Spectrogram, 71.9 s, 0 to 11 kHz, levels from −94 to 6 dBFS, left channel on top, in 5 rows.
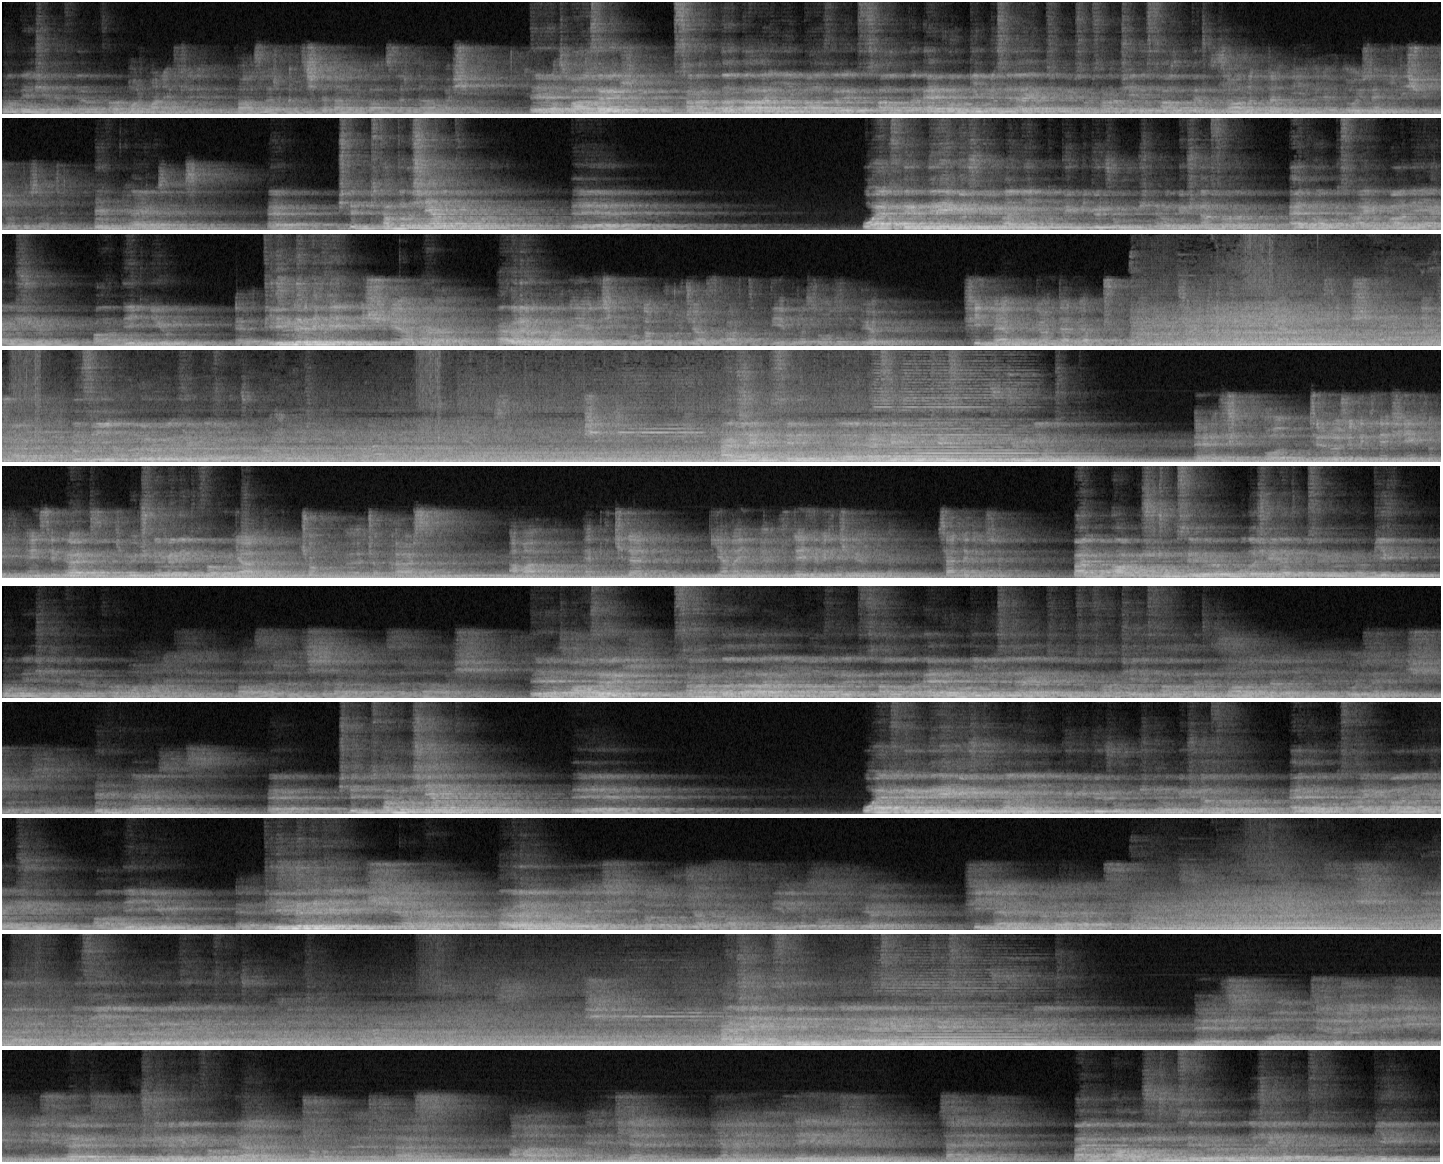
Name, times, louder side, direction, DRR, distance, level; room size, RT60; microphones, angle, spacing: voice 1, 0.0-1.3 5.3-6.3 6.7-12.5 15.3-16.0 17.0-17.3 17.7-19.5 20.1-20.7 23.0-26.9 27.3-29.3 29.7-30.5 31.4-32.2 32.9-33.1 33.7-34.2 38.7-39.2 43.0-47.4 50.3-54.2 58.2-58.4 58.8-59.9 65.9-66.5 68.3-71.5, equal, 25° left, -5 dB, 4.5 m, -21 dB
voice 2, 1.3-4.8 5.2-6.3 12.1-15.1 15.4-16.5 31.1-33.4 33.9-36.2 36.5-37.6 38.4-42.5 43.0-43.8 47.5-48.6 49.0-50.3 55.1-55.5 55.8-59.3 59.9-60.1 60.5-62.1 62.6-63.0 63.4-64.0 64.6-66.5 66.9-67.6, left 1 dB, 85° left, -2 dB, 3.8 m, -29 dB
sound 1, 40.0-53.6, left 2 dB, 65° left, 1.7 m, -25 dB
sound 2, 47.3-66.5, left 1 dB, 25° right, 5.8 m, -29 dB
27.0 x 17.5 x 6.9 m, 2.8 s
head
